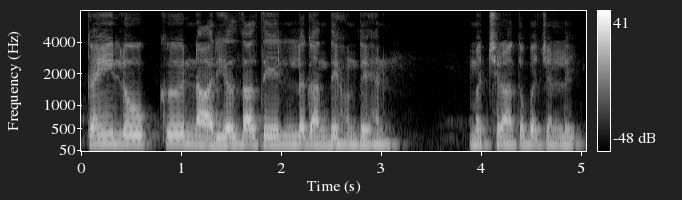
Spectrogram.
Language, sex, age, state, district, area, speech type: Punjabi, male, 18-30, Punjab, Ludhiana, urban, spontaneous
